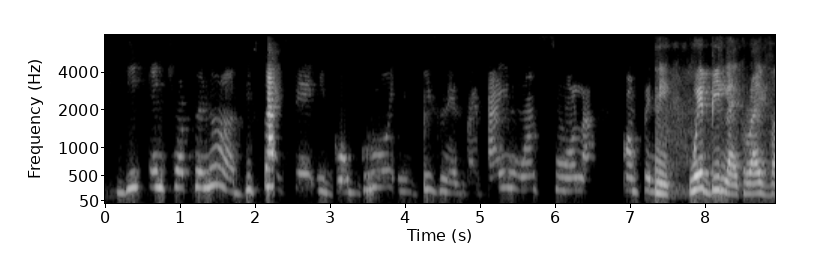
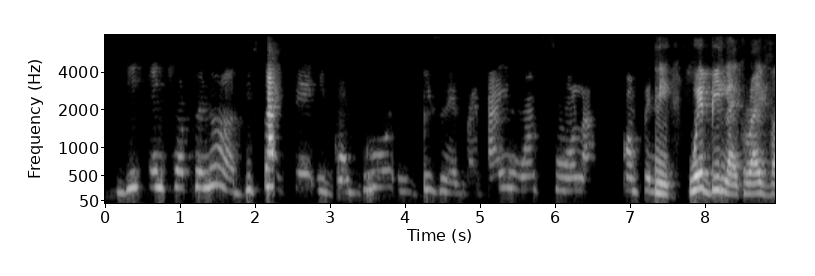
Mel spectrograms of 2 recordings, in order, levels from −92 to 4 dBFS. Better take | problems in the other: first | noise reduction (neural mask model Resemble Enhance denoiser)

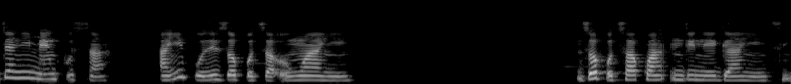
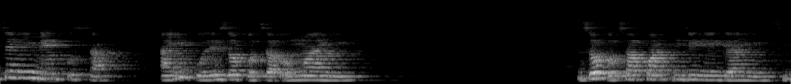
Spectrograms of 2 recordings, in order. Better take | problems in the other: first | room echo; dies away in 0.7 s

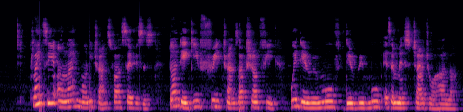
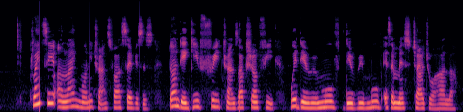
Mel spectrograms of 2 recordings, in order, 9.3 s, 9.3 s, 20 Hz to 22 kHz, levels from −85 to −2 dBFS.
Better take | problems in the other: second | room echo; dies away in 0.4 s

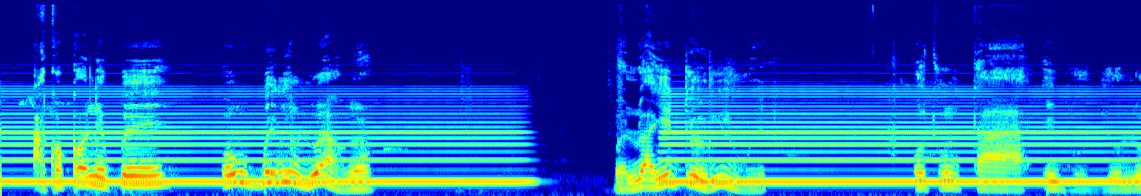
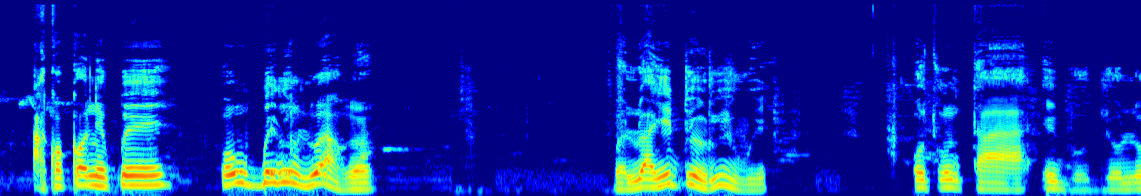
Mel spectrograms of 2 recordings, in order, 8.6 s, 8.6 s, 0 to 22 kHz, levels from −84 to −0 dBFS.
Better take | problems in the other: second | background sound (Wind instrument, woodwind instrument); 1 dB below the speech

